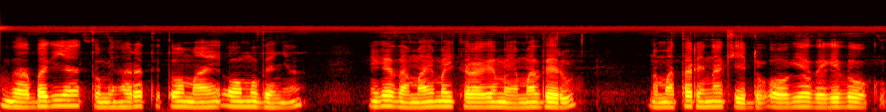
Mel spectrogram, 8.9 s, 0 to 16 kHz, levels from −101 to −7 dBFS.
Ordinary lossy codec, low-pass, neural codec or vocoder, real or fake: none; 7.2 kHz; none; real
